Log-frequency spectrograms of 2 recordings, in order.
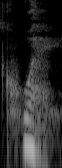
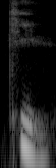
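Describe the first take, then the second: First: The word is said like 'kway'. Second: The word is said like 'key'. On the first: The speaker calls it wrong. "it looks like it would be pronounced as quay" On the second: The speaker calls it right. "it is pronounced key"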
